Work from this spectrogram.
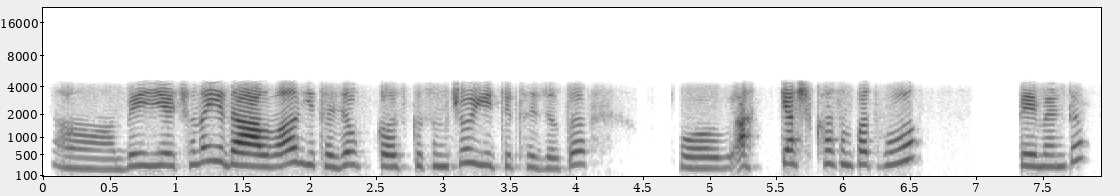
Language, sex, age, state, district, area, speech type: Kashmiri, female, 30-45, Jammu and Kashmir, Anantnag, rural, conversation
